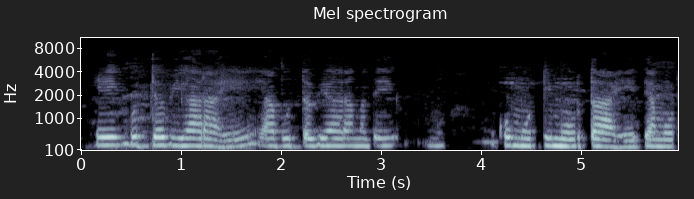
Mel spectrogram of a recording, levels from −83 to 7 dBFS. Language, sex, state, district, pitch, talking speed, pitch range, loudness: Marathi, female, Maharashtra, Nagpur, 215 Hz, 140 wpm, 210-230 Hz, -18 LUFS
